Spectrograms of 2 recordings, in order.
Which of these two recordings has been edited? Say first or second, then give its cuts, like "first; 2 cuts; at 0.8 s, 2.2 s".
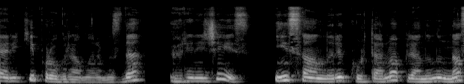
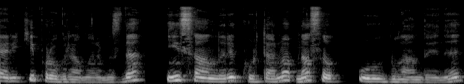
second; 2 cuts; at 1.6 s, 3.0 s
